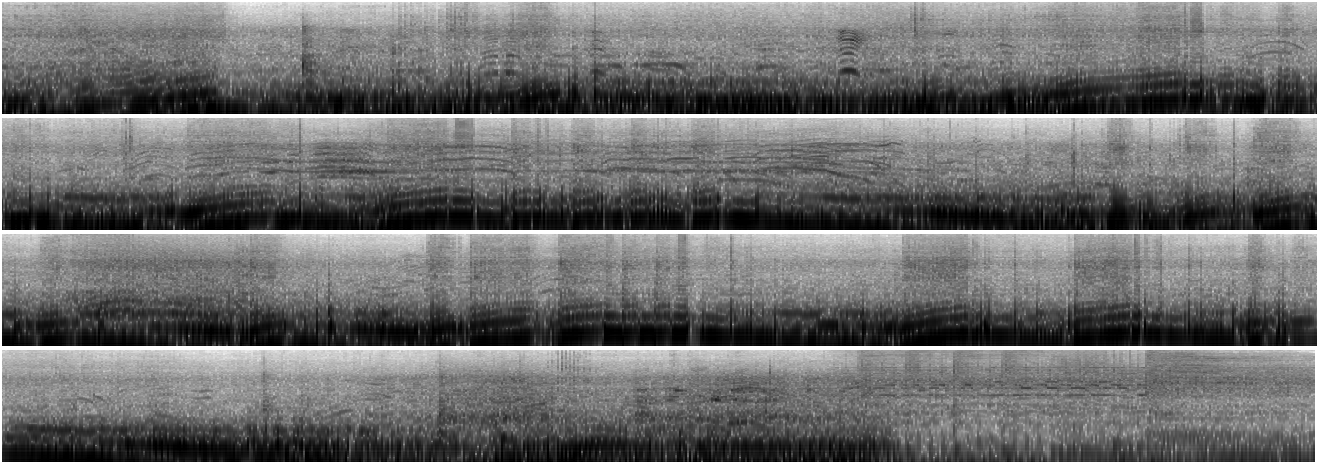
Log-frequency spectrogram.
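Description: Demolition-derby compact car engines revving hard, the pitch rising and falling again and again every second or two, as the last two wrecked cars push against each other in the dirt.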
